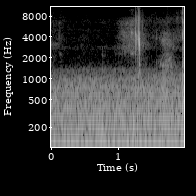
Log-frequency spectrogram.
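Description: Quiet room tone with a steady low hum, and one brief soft rustle a little past the middle.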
